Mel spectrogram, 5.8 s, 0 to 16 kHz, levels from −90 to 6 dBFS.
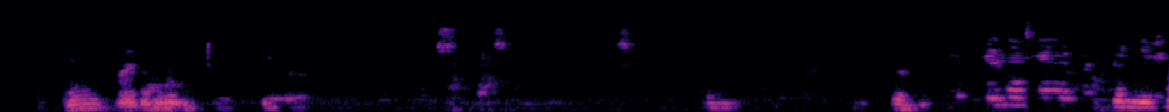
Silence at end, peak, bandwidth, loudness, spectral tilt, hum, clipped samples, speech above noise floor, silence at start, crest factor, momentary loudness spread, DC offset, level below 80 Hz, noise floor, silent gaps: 0 s; -24 dBFS; 6.2 kHz; -44 LUFS; -6 dB/octave; none; under 0.1%; 43 dB; 0.3 s; 20 dB; 20 LU; under 0.1%; -74 dBFS; -83 dBFS; none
